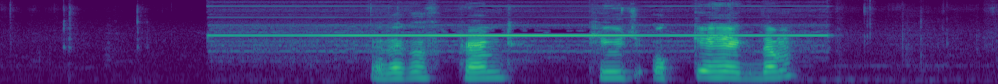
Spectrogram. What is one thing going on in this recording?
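A multimeter gives a steady beep.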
